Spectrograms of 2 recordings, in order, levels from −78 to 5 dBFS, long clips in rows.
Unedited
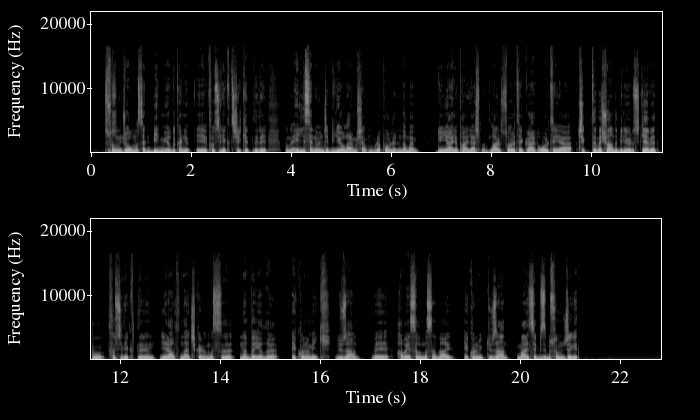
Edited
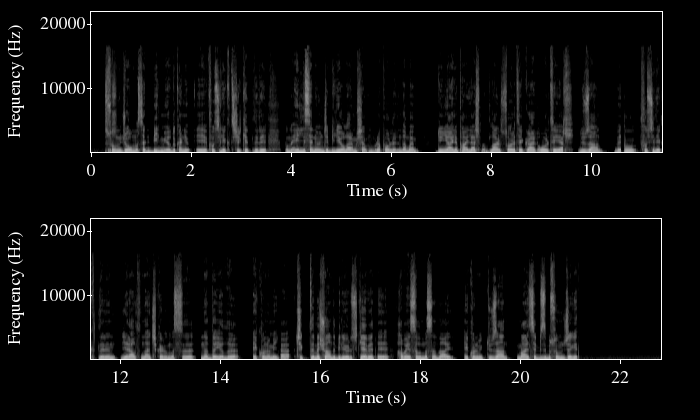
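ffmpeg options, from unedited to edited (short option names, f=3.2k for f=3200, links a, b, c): -filter_complex "[0:a]asplit=5[a][b][c][d][e];[a]atrim=end=9.442[f];[b]atrim=start=15.998:end=17.162[g];[c]atrim=start=11.378:end=16.002[h];[d]atrim=start=9.438:end=11.382[i];[e]atrim=start=17.158[j];[f][g]acrossfade=d=0.004:c1=hsin:c2=hsin[k];[k][h]acrossfade=d=0.004:c1=hsin:c2=hsin[l];[l][i]acrossfade=d=0.004:c1=hsin:c2=hsin[m];[m][j]acrossfade=d=0.004:c1=hsin:c2=hsin"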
